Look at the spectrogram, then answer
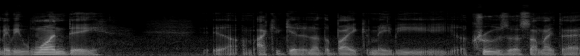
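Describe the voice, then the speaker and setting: A man speaks at a fairly low pitch and moderate pace, with ordinary pitch variation. Vocal fry runs through his voice. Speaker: vlogger, slingshot and motorcycle rider. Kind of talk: casual vlog talk to camera. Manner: halting, many fillers and repeats.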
